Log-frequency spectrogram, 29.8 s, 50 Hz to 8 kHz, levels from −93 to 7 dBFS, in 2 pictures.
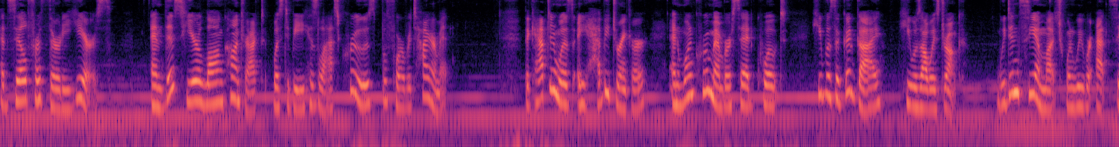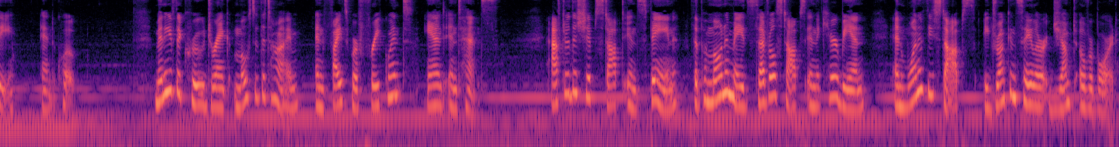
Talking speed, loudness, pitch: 180 wpm, -25 LUFS, 195 Hz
